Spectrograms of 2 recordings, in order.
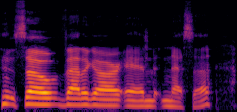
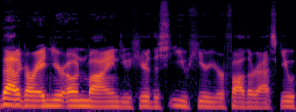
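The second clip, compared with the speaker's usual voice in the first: ordinary delivery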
